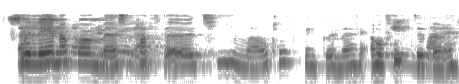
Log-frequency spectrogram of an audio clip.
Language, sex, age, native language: Icelandic, female, 11, German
